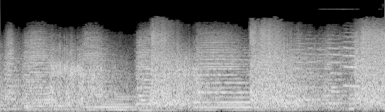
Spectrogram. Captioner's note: gunshots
